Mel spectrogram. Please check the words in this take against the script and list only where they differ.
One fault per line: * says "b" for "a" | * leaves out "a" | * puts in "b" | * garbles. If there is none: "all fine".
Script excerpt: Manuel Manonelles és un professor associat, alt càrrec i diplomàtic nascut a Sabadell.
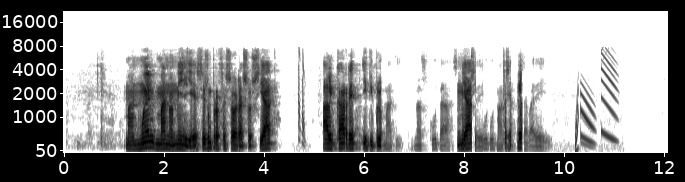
* garbles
